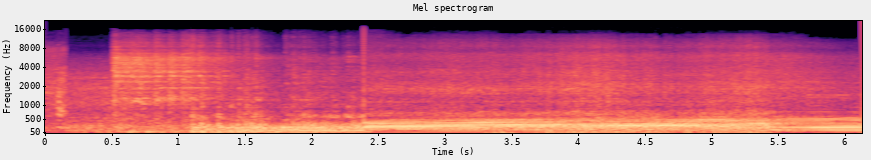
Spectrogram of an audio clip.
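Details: Datsun 280ZX chasing a misfire, after swapping the wrongly wired ignition coil polarity: engine pulls hard with a rising drone that turns rough and uneven at the top, breaking up under load; high-rpm misfire persists.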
